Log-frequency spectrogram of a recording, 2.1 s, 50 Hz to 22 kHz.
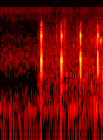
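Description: Four short clicks, evenly spaced about 0.4 s apart, over near silence.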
